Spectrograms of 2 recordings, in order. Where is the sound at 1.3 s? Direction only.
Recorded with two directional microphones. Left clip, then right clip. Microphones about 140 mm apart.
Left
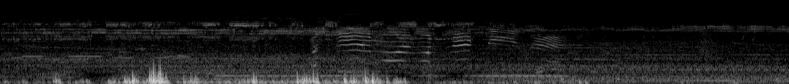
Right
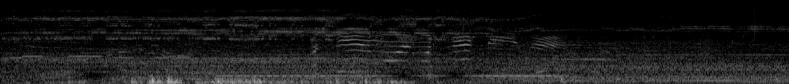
45° right (ahead or behind).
